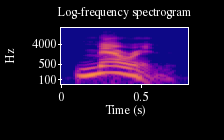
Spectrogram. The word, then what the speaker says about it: Merryn: It was promoted by a young woman by the name of Erin Merryn. Merryn's last name is spelled M-E-R-R-Y-N, like Mary and N.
